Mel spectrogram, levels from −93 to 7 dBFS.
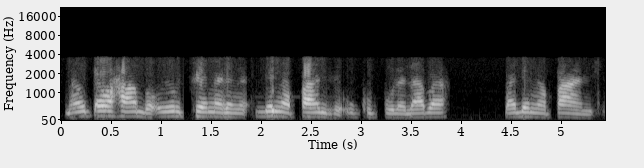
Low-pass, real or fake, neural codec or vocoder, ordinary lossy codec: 3.6 kHz; real; none; none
